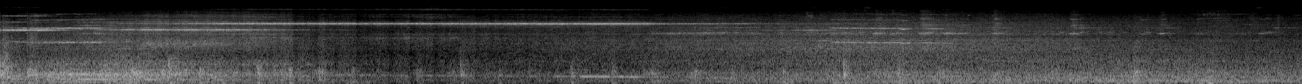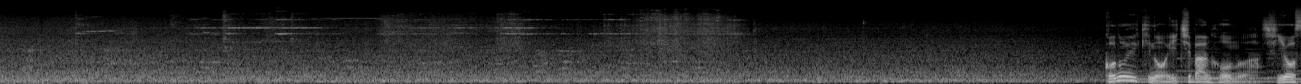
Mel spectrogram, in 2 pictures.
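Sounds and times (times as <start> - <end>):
wheel and brake squeals: 0.0 - 13.0, 13.8 - 20.5.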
